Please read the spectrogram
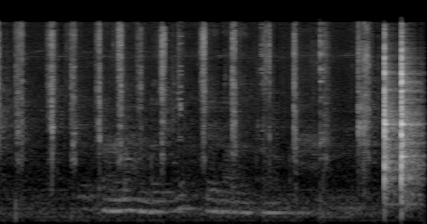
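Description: Wooden spatula scraping and tapping against a metal pan while stirring ground spice powder, several short scrapes a second, with a louder clatter near the end.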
